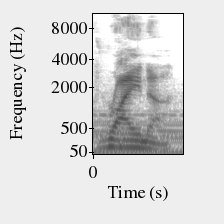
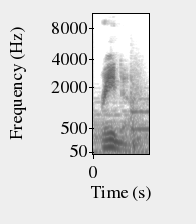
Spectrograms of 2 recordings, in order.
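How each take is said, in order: First: The first syllable sounds like 'rye'. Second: The first syllable does not sound like 'rye'. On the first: The speaker calls it wrong. "I want to pronounce it Rye, like Rhina" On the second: The speaker calls it right. "that makes a lot more sense"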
